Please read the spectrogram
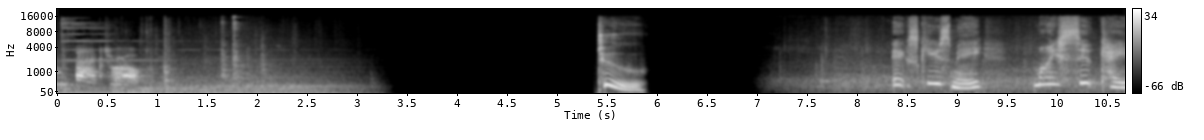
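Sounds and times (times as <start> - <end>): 
speech: 0.1 - 1.1, 5.5 - 5.9, 8.4 - 10.6
lift doors sliding open with mechanical rumble and whir: 0.7 - 3.2.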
